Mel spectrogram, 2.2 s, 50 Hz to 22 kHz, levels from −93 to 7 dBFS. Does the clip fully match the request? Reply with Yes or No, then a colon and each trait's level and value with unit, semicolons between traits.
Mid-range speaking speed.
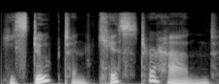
Yes: average, 165 wpm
